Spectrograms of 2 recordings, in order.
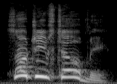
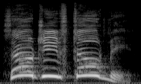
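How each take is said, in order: First: "Jeeves" lifted, slow and higher; mild stress on Jeeves. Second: "Jeeves" punched higher and louder, very slow; heavy stress on Jeeves. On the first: Bertie answers Bicky's news, stressing "Jeeves" slowly. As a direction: lean a little on "Jeeves", slowly. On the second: Bertie repeats himself to Bicky, weightier stress on "Jeeves". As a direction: hit "Jeeves" harder, drawn out. Repeated reply, more emphatic. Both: Acted.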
